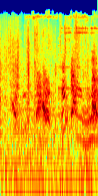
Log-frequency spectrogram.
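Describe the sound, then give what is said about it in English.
Dogs bark and yip as they chase after a cat: several short, excited, fairly faint barks and yelps come in uneven bursts across about two seconds. “Zach runs smiling with the dogs as they chase after a cat”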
